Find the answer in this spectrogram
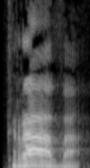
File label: "crava", dialettu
